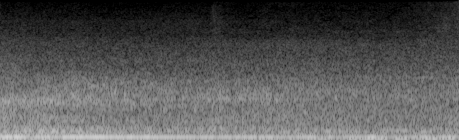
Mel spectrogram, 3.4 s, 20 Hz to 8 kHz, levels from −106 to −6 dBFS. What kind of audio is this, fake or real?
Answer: real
